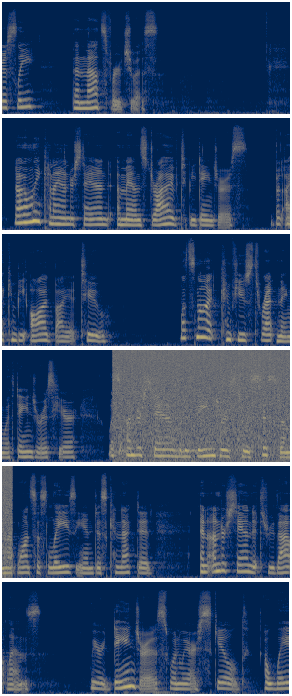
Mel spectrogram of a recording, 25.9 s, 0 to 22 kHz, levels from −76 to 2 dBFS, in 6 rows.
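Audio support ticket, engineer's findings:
Unreliable data bit, 14.62 to 17.43 s. Steady crackle/fizz over the speech, continuing through gaps. Probable component: marginal data line in converter or digital interface. One bit flips in a random share of samples; each flip adds a fixed-size spike, about -9 dBFS. Fault clears after 17.43 s.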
